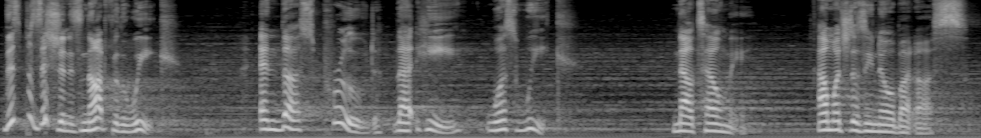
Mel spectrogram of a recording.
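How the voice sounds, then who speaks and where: A woman playing a cold, imperious cult leader in an audio drama, speaking in a measured, solemn, menacing way. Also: medium pitch, very animated. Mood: fierce, commanding. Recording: long hall reverb. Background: eerie horror music.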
